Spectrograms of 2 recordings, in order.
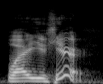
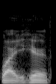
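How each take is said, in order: First: It sounds genuinely curious. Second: It sounds rude.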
